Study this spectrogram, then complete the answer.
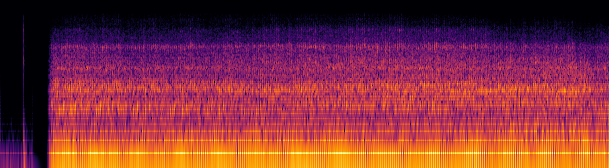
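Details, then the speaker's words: Diesel GMC truck, previously a no-start with flat batteries and suspected lost prime, cranks briefly on ether then catches and settles into a steady, even, smooth idle; normal running. "well folks she is running not sure what happened cranked on her threw some ether"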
